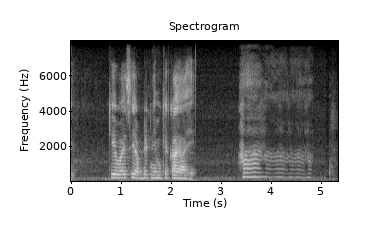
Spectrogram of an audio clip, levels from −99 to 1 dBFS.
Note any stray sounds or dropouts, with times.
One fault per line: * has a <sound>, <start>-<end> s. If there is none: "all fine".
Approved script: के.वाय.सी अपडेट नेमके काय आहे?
* has a laugh, 3.3-4.9 s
